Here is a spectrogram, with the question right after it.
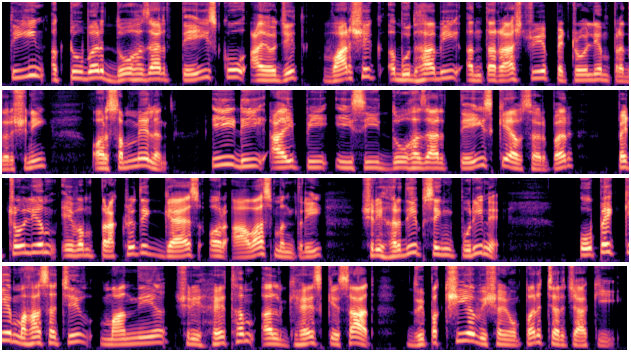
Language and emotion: Hindi, neutral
